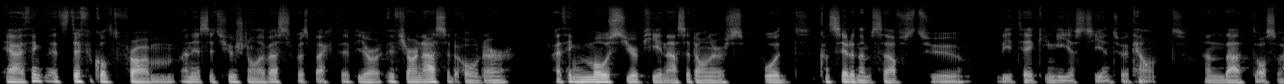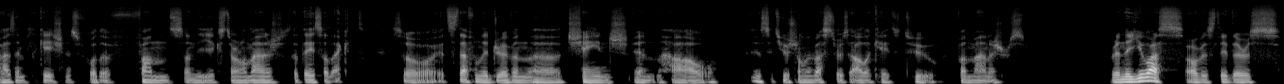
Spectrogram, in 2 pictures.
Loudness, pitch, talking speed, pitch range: -26 LUFS, 100 Hz, 155 wpm, 95-110 Hz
